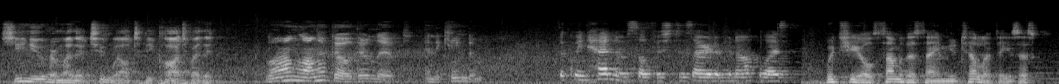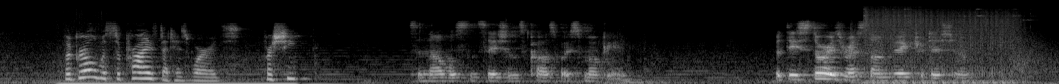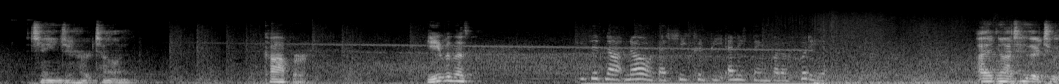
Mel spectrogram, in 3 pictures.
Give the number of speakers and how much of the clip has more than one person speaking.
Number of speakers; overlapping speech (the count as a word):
five, no overlap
